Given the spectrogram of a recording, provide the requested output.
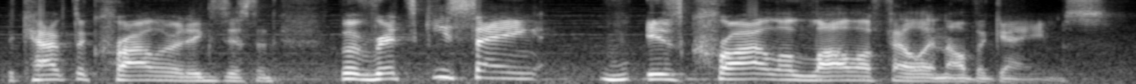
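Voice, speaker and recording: A man's voice: fairly high pitch, sing-song, normal speed, pushed and bright, soft background music. A man live streaming a video game, talking casually and jokily in slang with playful mock outrage. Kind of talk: casual chatty game commentary.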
